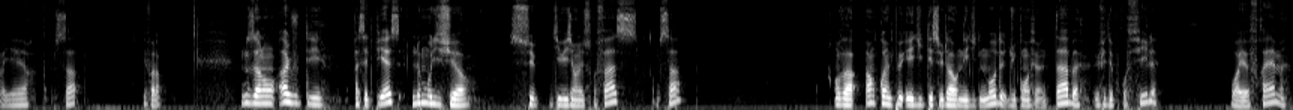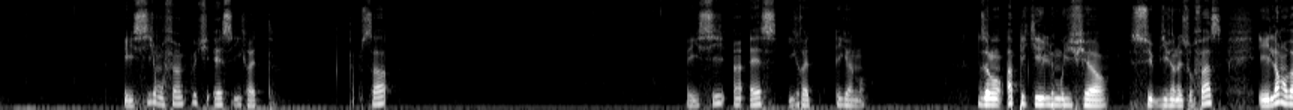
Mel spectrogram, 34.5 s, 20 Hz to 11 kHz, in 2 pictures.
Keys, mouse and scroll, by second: 1.2 z, 1.4-1.8 scroll down 4, 1.8 middle click, 2.6-3.2 scroll up 2, 3.2 Tab, 5.2 click, 6.3-8.8 drag, 8.8-12.0 middle drag, 13.7 Tab, 14.2 KP_3, 15.6-16.2 shift+scroll up 2, 16.2 z, 17.0 right click, 17.3 b, 19.8 s, 25.9 right click, 26.5 shift+right click, 27.2 s, 29.0 z, 29.5 Tab, 29.8 middle click, 31.9-33.9 drag.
